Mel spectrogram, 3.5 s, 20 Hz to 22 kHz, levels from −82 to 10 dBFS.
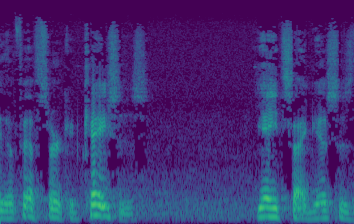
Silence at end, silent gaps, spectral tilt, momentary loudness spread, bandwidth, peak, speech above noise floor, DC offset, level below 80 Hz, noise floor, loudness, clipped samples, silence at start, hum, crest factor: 0 s; none; -4.5 dB/octave; 16 LU; 17 kHz; -8 dBFS; 23 dB; under 0.1%; -72 dBFS; -48 dBFS; -25 LUFS; under 0.1%; 0 s; none; 18 dB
